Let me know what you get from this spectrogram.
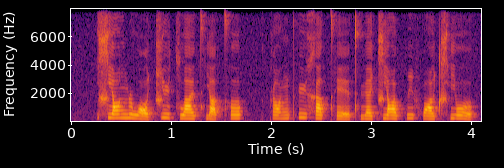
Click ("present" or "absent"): absent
